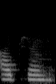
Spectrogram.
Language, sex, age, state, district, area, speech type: Odia, female, 18-30, Odisha, Puri, urban, conversation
